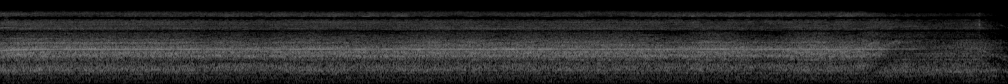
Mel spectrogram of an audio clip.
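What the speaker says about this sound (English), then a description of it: "I'll just hit that with the heat embossing tool just to encourage any more cells that might want to pop through here" A heat embossing tool blows hot air over poured acrylic paint in a steady, loud broadband whoosh that holds almost the whole time, then tails off slightly at the end. No one speaks.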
